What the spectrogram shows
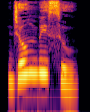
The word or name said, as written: ಝೊಂಬಿಸು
